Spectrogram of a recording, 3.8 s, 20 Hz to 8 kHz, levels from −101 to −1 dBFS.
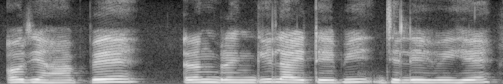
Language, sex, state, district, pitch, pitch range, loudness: Hindi, female, Uttar Pradesh, Saharanpur, 230 Hz, 225-245 Hz, -16 LUFS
